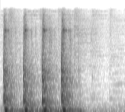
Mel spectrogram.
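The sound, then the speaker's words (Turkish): Four quick, evenly spaced knocks rap on a toilet stall door, fairly loud with a hollow thud, then stop abruptly into quiet. “şöyle bir ses.”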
